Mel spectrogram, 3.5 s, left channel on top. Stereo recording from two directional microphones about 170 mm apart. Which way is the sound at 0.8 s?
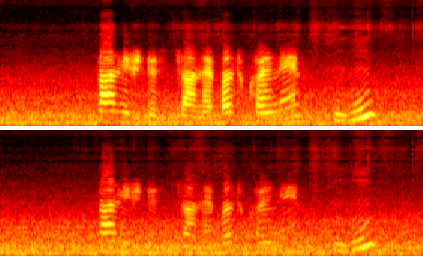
50° left (ahead or behind).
